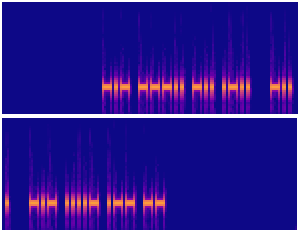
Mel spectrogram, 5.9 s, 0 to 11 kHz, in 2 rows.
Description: Morse code, heard as a keyed tone, about 40 wpm, 700 Hz. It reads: K8DL DE K4WM
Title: USA Callsign DE Callsign - 4 Characters - 40wpm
